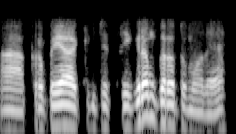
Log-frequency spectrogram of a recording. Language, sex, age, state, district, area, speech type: Sanskrit, male, 45-60, Karnataka, Vijayapura, urban, conversation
